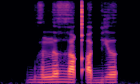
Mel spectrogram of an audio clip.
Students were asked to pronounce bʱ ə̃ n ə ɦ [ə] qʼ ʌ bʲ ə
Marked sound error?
no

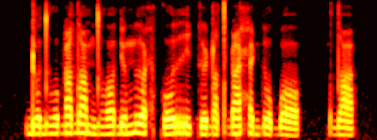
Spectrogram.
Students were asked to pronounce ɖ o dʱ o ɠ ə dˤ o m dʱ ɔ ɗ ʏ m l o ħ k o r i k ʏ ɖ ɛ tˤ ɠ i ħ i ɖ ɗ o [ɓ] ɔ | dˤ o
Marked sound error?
no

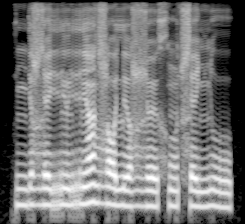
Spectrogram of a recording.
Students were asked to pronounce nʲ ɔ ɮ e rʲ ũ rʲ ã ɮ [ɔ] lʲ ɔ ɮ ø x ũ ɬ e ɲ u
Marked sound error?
no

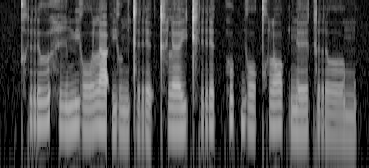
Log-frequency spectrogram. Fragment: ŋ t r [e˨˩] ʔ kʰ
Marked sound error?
no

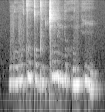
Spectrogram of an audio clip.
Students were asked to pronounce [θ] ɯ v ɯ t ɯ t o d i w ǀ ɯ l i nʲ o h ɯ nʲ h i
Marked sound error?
yes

